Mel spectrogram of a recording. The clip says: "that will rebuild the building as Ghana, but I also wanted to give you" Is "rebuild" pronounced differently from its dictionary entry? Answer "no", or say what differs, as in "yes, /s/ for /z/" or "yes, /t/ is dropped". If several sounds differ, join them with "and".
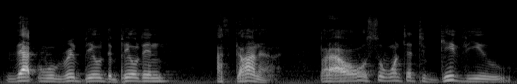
no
